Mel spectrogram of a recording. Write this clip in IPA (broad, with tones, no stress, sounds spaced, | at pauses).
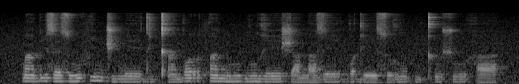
k͡p ã˨ ɗ i˨ z ɛ˨ z u˨˦ f i˦ n d͡ʒ i˨ w eː˨ d i˨ kʼ ã˨ j ɔ˦ r f ã˦ n uː˦ ɡ ũ˦ ɣ eː˦ ʃ a˨ ŋ a˨ z eː˦ ɡʷ a˦ ɡ eː˨ s ʊ˨˦ ɣ ũ˦ p i˨ kʼ u˦ ʃ uː˦ h a˦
